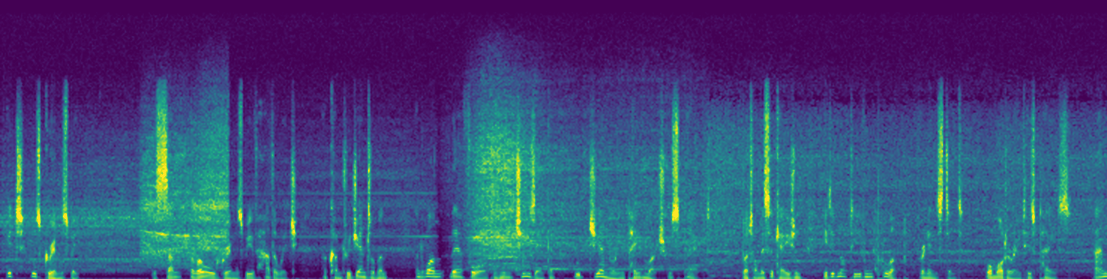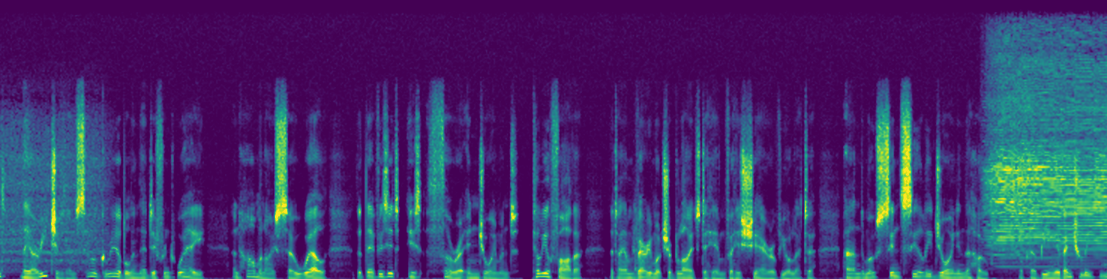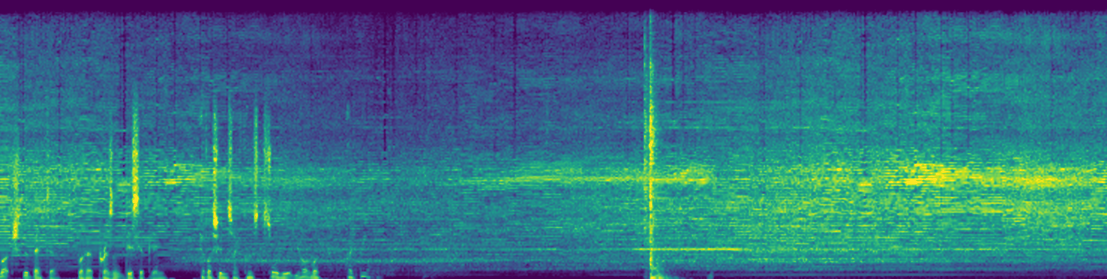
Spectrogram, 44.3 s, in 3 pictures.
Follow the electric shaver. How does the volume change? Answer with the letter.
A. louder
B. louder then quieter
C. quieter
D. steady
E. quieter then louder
E.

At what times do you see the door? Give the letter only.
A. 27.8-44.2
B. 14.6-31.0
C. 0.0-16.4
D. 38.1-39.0
D.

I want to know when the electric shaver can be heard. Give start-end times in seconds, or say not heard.
27.8-44.2.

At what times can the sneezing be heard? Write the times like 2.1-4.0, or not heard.
not heard.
